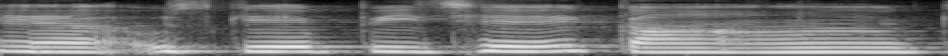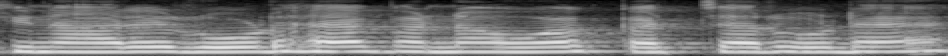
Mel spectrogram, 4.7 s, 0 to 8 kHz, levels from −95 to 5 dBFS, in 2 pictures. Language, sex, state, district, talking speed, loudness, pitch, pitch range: Hindi, female, Odisha, Nuapada, 150 wpm, -12 LUFS, 250 Hz, 240-260 Hz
